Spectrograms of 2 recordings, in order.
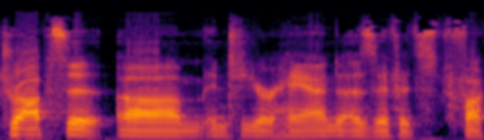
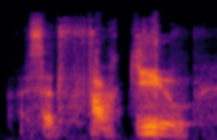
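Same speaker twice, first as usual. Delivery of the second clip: higher, emphatic acted retort; defiant repeat; 4 semitones higher than usual. Craig turning round to the dwarf who challenged him, defiant repeat. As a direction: repeat it clearly, right at him. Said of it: "What'd you say?".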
